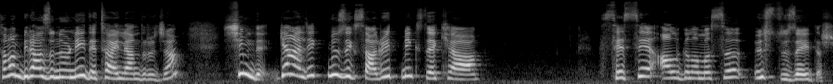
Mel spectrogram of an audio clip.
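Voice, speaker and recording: An animated woman with an extremely high pitch talks at a fairly slow pace, her pitch swinging very widely while her loudness stays very even. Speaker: exam prep teacher. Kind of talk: lecture.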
